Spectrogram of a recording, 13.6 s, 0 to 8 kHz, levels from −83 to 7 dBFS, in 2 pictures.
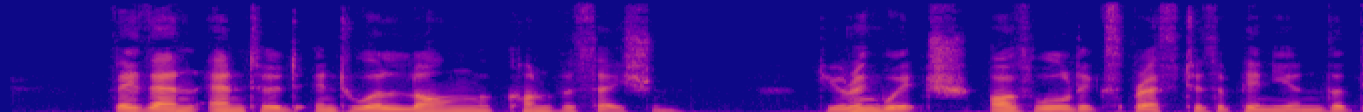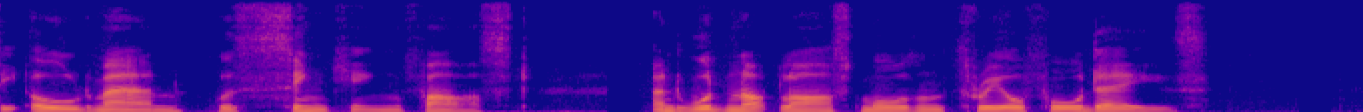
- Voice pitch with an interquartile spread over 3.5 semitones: No, average, 2.8 semitones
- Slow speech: Yes, slow, 130 wpm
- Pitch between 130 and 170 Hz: Yes, low, 135 Hz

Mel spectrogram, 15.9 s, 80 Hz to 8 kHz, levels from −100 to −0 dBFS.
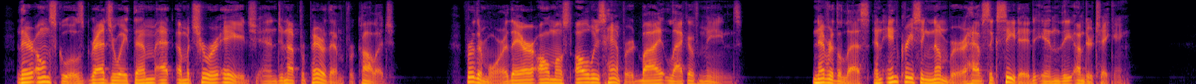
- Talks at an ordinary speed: No, slow, 130 wpm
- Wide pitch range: Yes, wide, 6.2 semitones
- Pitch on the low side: Yes, low, 110 Hz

